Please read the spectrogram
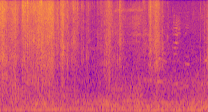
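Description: Dry fallen leaves rustling and crunching in irregular bursts as a dog noses through them.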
